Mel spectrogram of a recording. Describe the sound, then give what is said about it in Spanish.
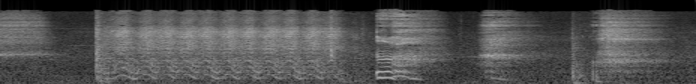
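A car engine cranks repeatedly with a loud, rhythmic whirring grind, stopping and retrying in several short bursts without catching. “¿Por qué no arranca este coche de una vez?”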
